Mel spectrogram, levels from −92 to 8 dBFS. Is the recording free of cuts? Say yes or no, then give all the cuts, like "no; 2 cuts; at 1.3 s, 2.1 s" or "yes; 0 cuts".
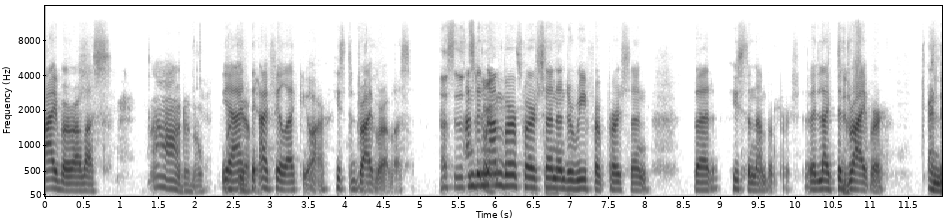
yes; 0 cuts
